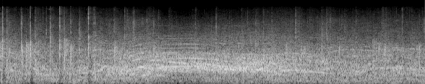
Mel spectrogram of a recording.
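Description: A large crowd cheers loudly.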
